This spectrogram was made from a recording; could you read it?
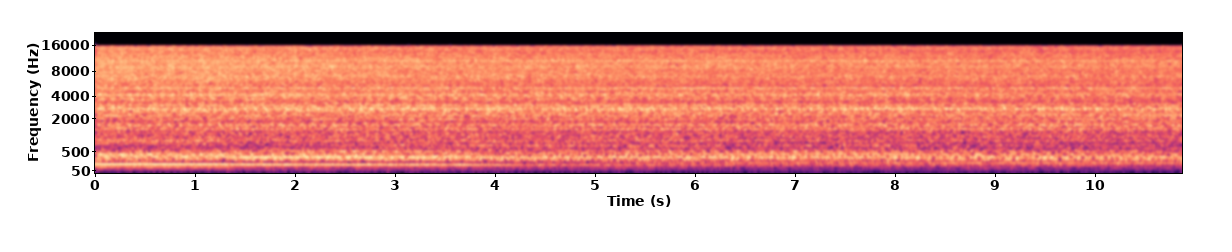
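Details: N54 engine misfiring at idle, logged with an IPNA video log: the idle runs uneven and lumpy with an irregular stumble and skipped exhaust pulses.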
